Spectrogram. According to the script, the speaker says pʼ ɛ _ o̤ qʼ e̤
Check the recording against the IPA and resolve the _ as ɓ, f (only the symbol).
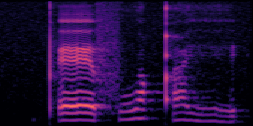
f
